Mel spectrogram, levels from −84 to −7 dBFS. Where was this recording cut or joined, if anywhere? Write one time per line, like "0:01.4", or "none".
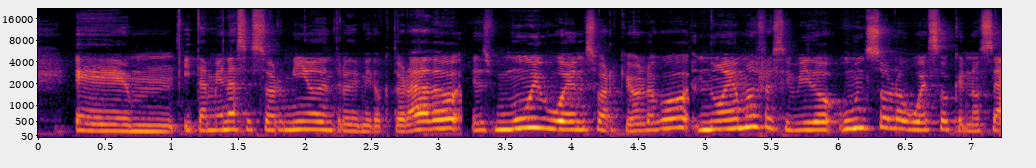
0:03.2
0:04.9

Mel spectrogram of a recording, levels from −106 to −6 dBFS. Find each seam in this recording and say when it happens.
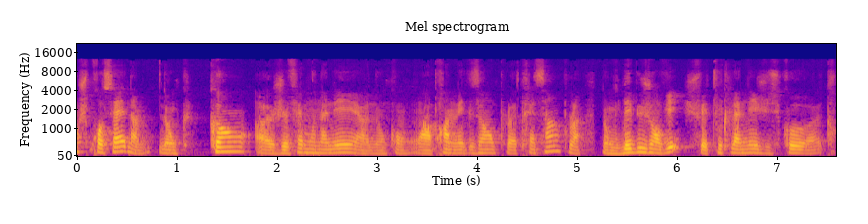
0:05.2

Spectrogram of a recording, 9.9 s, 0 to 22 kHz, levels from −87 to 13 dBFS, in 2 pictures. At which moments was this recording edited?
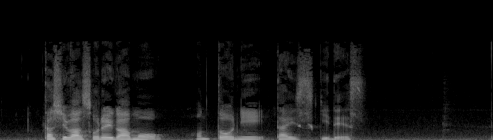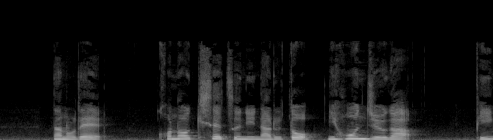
0:05.3
0:08.2

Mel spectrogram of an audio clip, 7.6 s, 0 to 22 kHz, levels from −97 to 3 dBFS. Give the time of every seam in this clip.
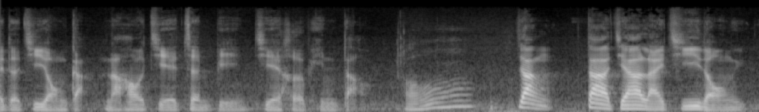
0:00.9

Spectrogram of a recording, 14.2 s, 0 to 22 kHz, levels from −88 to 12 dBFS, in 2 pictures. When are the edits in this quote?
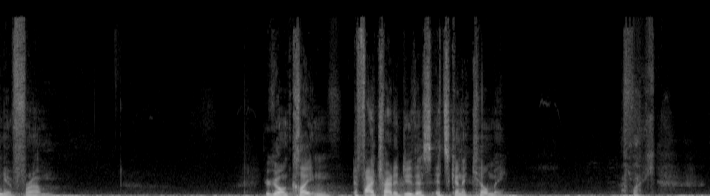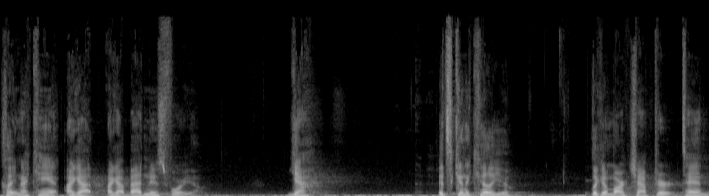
0:07.7
0:13.0

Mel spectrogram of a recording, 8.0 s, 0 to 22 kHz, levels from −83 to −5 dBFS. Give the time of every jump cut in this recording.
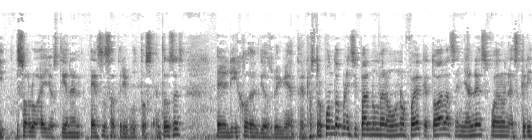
0:03.2

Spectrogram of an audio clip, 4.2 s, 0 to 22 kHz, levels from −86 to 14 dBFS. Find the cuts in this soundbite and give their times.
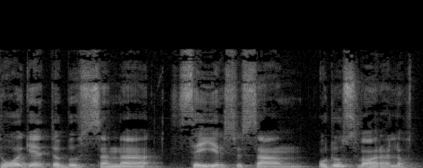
0:01.6

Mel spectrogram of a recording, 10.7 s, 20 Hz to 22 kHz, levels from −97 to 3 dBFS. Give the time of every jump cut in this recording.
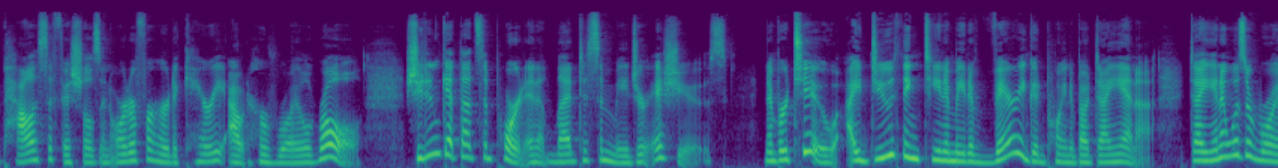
none

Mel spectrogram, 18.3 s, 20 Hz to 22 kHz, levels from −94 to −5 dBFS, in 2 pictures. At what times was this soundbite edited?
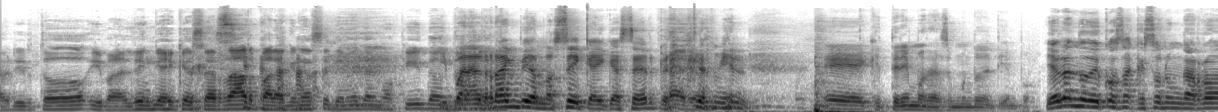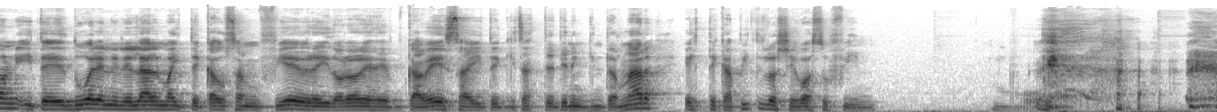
0:06.5

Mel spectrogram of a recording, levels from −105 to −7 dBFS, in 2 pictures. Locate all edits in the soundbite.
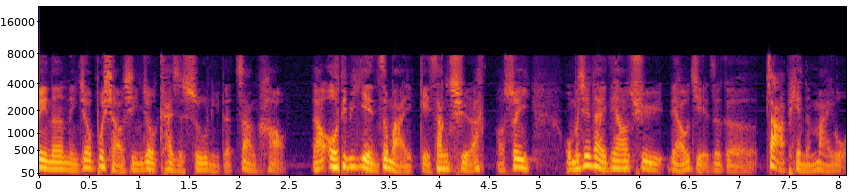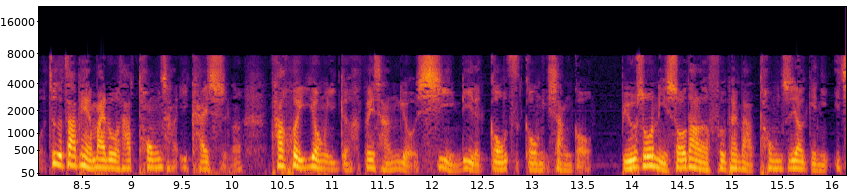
0:02.6
0:04.4

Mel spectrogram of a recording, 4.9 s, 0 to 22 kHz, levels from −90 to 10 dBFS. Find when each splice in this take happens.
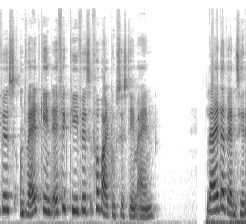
0:03.9

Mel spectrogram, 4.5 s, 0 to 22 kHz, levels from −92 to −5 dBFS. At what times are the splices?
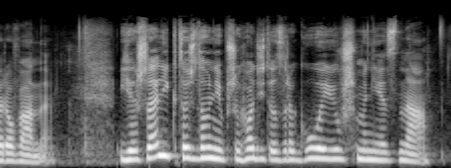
0:01.2

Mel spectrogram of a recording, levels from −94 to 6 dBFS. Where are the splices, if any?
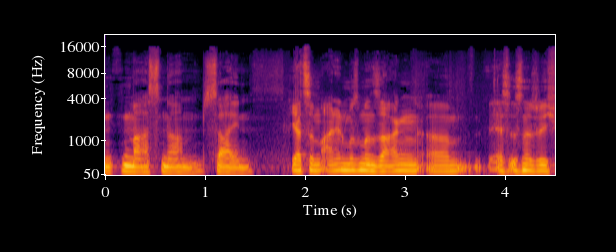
0:01.8

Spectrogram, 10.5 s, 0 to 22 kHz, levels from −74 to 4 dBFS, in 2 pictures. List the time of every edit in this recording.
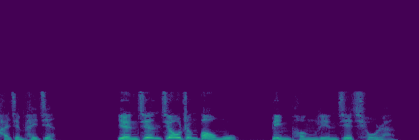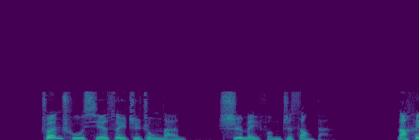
none

